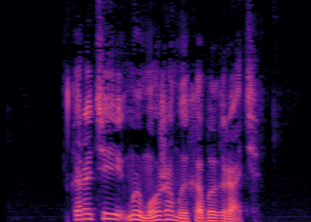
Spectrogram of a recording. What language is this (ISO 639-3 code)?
bel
